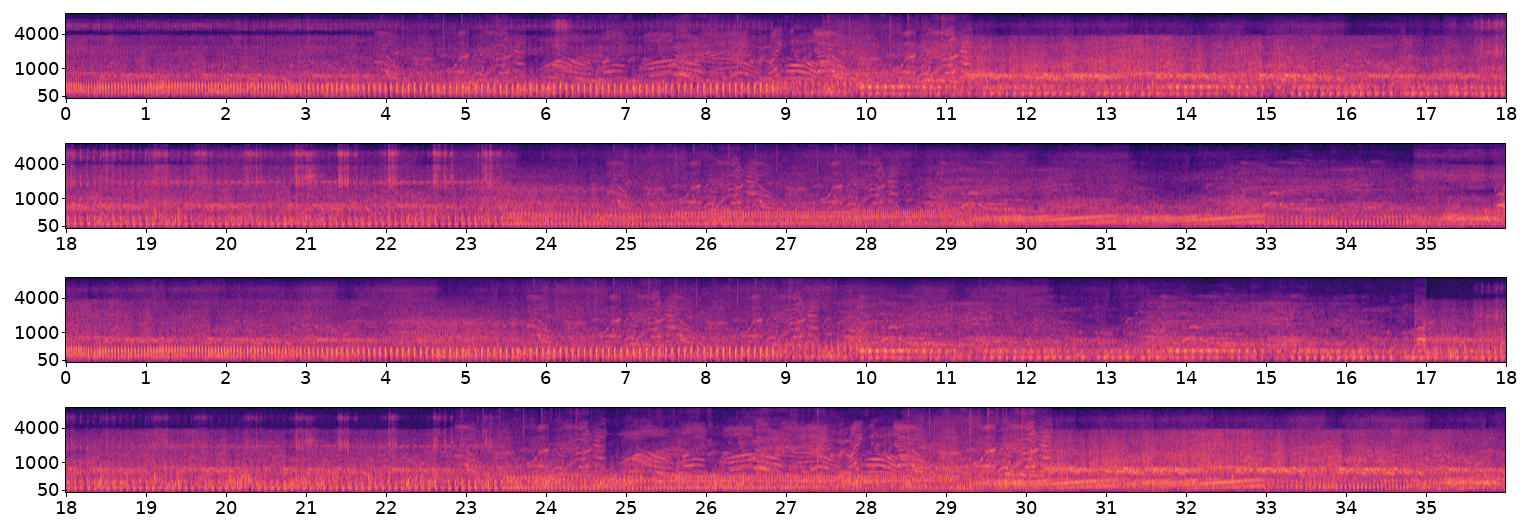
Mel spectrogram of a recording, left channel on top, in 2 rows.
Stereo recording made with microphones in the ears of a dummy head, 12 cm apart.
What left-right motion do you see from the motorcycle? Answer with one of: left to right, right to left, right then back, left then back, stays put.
stays put.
